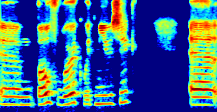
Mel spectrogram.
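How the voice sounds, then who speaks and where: A woman speaks in a Swedish accent. Her intonation is monotone and flat. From Sweden, Gothenburg. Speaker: singer-songwriter. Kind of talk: interview. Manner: halting, many fillers.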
